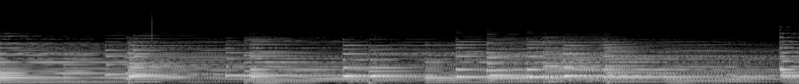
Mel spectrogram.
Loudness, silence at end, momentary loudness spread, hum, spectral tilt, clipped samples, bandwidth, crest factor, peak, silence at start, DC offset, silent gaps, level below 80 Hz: -20 LUFS; 0 s; 10 LU; none; -9 dB/octave; under 0.1%; 4.6 kHz; 16 dB; -4 dBFS; 0 s; under 0.1%; none; -52 dBFS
